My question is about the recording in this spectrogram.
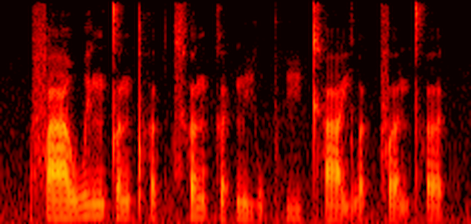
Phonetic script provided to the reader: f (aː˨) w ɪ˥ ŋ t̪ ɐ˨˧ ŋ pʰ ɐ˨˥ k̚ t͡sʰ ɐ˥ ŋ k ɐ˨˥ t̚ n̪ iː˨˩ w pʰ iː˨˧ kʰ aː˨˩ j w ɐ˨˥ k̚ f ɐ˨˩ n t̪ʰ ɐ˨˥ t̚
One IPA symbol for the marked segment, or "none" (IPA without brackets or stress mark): aː˧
